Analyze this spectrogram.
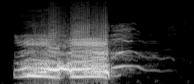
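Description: A woman, the character Polly, lets out a single loud, sustained scream lasting about a second, cutting off sharply and trailing into a brief fading echo. No speech accompanies it.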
